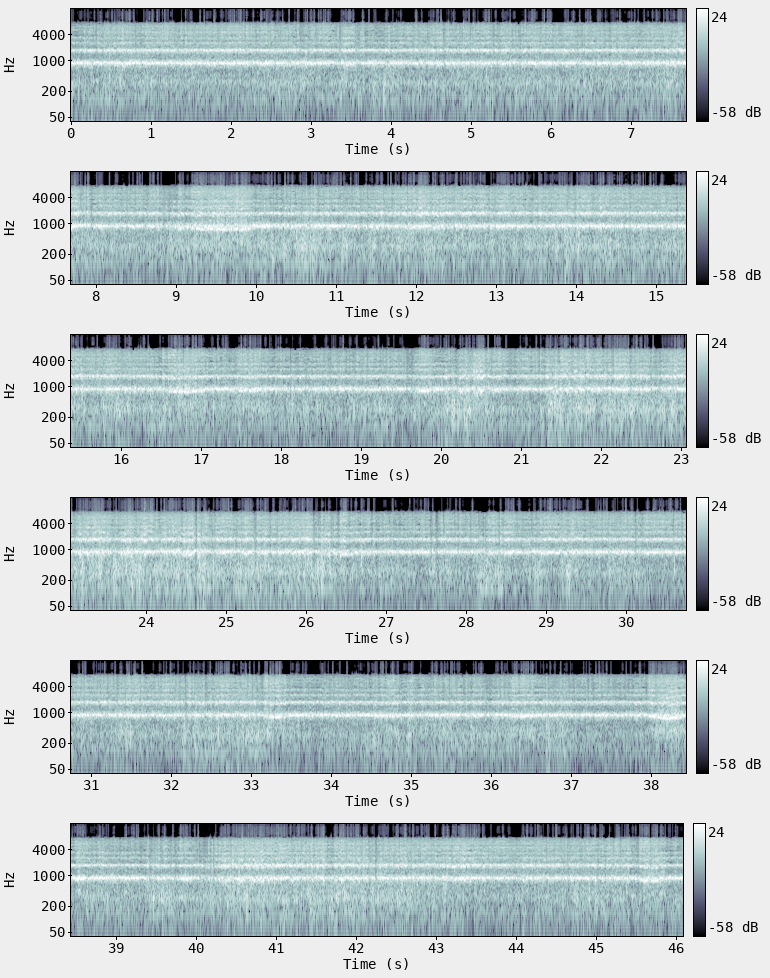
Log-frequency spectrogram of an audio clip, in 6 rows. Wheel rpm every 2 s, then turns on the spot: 230, 240, 230, 230, 220, 230, 230, 230, 230, 230, 230, 230, 230, 230, 230, 230, 230, 230, 230, 230, 220, 230, 230.
none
